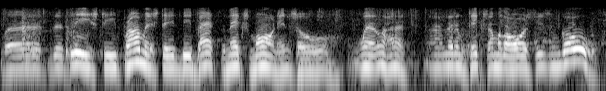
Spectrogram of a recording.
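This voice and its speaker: An actor plays a simple backwoods husband in an old radio drama. He is deferential and hesitant, with folksy speech. The recording is band-limited, with clear noise. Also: a little high, measured pace, few pauses, dull audio, close to an everyday voice. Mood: sheepish, worried. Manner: hesitant, folksy, echoing others. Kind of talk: 1940s-50s radio drama acting.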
